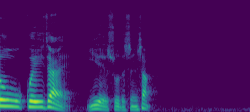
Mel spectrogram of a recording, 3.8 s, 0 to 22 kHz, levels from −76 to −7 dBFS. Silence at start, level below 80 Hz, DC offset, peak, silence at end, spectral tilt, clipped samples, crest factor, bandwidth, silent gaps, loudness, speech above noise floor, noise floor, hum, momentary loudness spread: 0 s; -70 dBFS; under 0.1%; -10 dBFS; 1.5 s; -8 dB/octave; under 0.1%; 18 dB; 13.5 kHz; none; -26 LUFS; 43 dB; -69 dBFS; none; 15 LU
